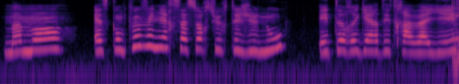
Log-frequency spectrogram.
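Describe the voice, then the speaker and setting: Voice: very high voice, fairly even intonation, normal speed, fairly bright tone, slight background noise. Une interprète de dessin animé qui joue une petite cochonne enjouée, un peu autoritaire et enfantine. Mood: eager. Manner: playful, childlike. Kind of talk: French cartoon dubbing.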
